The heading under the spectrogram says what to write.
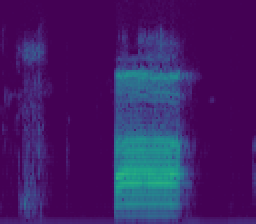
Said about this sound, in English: I heard that little sniffle.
